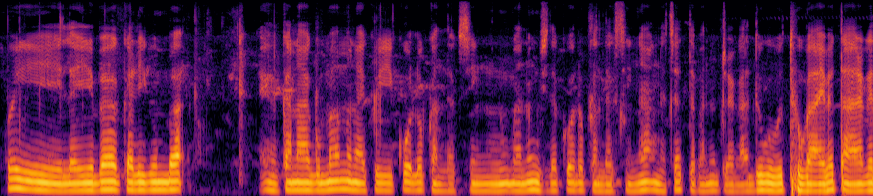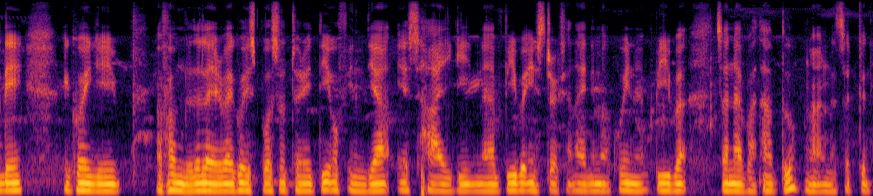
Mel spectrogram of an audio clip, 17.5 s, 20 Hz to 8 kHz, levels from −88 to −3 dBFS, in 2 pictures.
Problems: none marked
